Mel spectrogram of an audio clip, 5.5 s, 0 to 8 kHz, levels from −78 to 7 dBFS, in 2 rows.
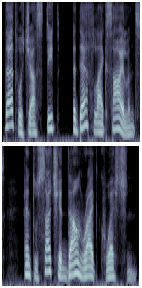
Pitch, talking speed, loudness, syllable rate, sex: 160 Hz, 140 wpm, -18 LUFS, 4.0 syllables/s, female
